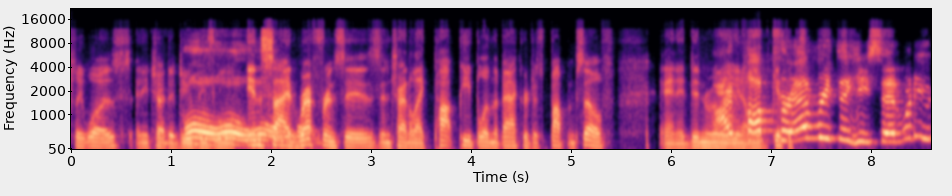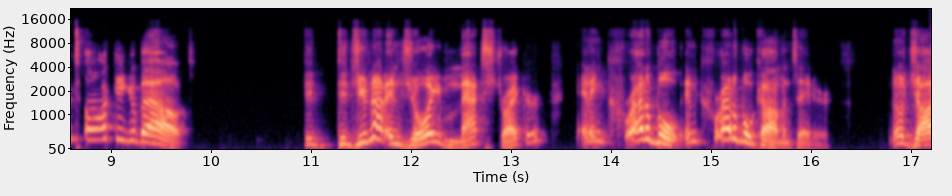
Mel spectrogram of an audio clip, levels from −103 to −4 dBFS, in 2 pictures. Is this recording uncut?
yes; 0 cuts

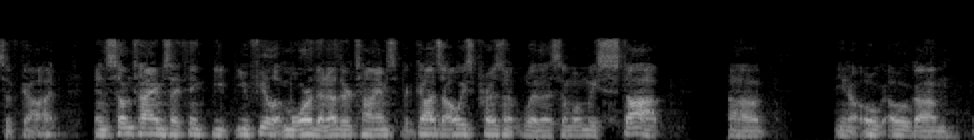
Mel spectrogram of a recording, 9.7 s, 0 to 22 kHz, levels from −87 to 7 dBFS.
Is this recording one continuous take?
yes; 0 cuts

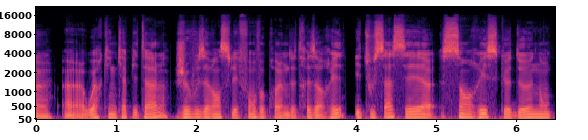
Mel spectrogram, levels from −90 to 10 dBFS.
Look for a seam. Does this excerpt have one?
no; 0 cuts

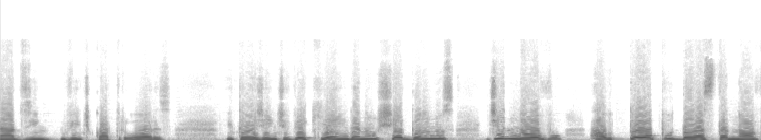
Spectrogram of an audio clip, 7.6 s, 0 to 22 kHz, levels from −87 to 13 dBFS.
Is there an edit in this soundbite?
yes; 1 cut; at 2.2 s

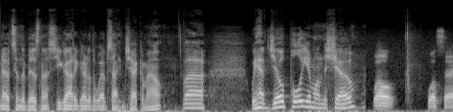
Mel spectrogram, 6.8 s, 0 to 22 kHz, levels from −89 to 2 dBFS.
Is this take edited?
yes; 2 cuts; at 2.7 s, 5.5 s

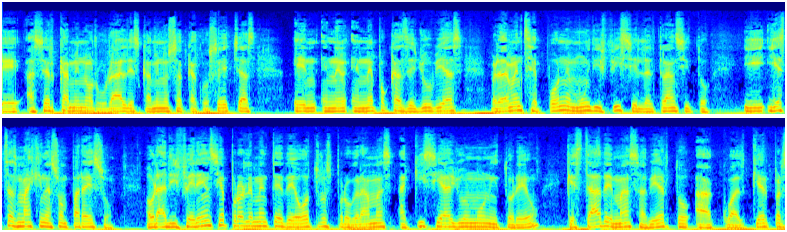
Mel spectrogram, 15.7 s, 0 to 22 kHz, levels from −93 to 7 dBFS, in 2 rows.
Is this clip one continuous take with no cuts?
yes; 0 cuts

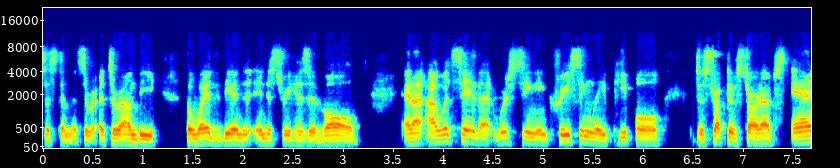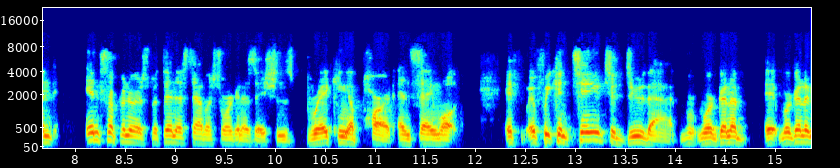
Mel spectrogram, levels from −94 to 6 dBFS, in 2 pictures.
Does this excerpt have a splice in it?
no; 0 cuts

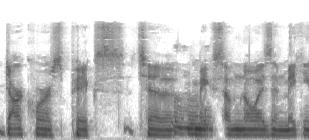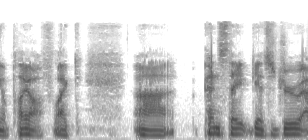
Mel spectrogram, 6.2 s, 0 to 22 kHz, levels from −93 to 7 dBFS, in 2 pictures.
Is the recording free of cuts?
yes; 0 cuts

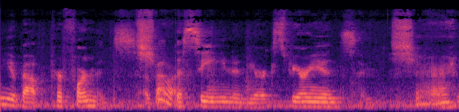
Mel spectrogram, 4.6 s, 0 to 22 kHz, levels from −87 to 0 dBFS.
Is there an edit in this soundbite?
no; 0 cuts

